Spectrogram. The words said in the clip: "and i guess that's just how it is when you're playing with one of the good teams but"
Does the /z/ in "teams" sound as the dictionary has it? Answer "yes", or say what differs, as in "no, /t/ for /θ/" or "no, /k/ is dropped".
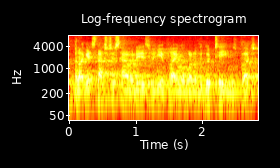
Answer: yes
